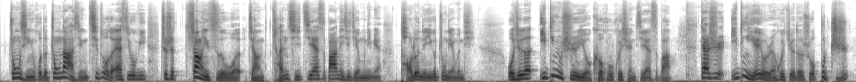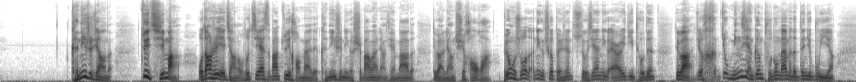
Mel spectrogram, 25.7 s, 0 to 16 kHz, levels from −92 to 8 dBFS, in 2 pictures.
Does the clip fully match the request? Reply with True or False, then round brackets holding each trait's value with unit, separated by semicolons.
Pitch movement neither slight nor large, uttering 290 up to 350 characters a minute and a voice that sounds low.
False (7.5 semitones; 340 characters per minute; 125 Hz)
